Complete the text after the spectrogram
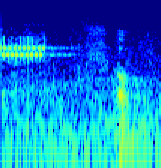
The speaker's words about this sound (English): I meant to leave this back in the office. I got a phone call here. I don't recognize the number.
